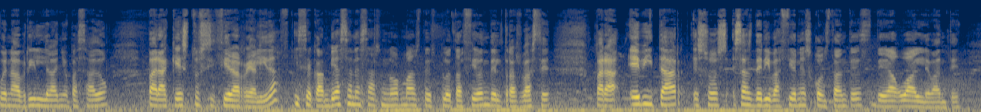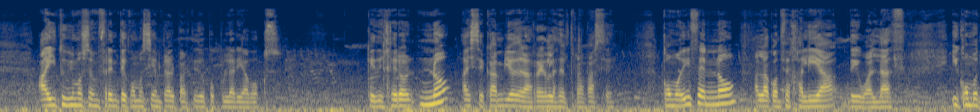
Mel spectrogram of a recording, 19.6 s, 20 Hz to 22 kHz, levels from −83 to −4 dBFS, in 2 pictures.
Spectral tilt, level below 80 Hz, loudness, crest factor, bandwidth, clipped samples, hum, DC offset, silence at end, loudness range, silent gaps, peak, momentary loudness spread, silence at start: -5 dB/octave; -34 dBFS; -22 LUFS; 18 dB; 16.5 kHz; under 0.1%; none; under 0.1%; 0 s; 4 LU; none; -4 dBFS; 13 LU; 0 s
